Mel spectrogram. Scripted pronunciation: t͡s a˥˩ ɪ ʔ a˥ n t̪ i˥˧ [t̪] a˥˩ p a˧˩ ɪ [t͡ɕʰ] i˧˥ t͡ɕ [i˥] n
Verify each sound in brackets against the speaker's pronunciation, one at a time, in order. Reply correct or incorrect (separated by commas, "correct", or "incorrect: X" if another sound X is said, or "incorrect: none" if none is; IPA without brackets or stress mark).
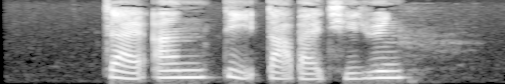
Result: correct, correct, incorrect: y˥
